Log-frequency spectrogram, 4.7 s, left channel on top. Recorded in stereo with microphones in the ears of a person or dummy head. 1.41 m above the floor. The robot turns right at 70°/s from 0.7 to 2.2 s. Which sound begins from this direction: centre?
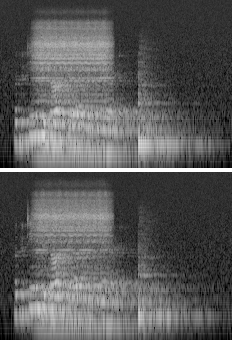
A snare drum, at 2.8 s.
